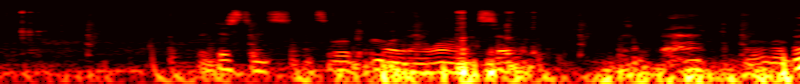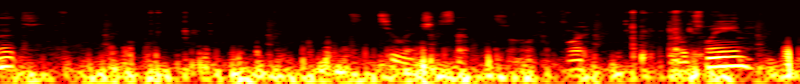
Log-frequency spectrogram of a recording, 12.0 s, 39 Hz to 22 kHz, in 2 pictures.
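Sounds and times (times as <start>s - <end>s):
tape measure clicks and rustles: 0.0s - 0.6s, 6.3s - 7.8s
steady low rumble: 0.0s - 12.0s.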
